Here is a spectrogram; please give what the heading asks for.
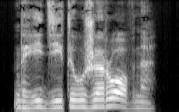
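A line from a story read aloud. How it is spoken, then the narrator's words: Grumbled. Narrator (Russian): пробурчал Чарли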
